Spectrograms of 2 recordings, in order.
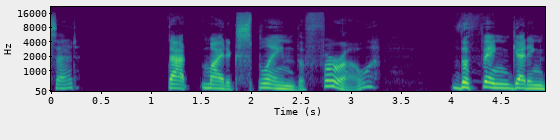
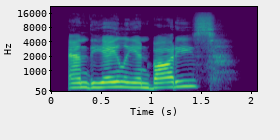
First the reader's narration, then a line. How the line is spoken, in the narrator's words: She asked sarcastically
